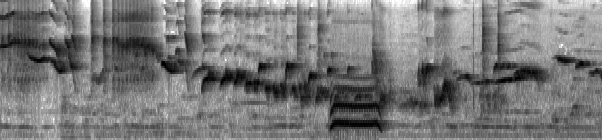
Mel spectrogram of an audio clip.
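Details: White-crowned shama singing a long, varied sequence: high descending whistles, rapid chips, a held lower note around the middle, then fluting rising whistles.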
